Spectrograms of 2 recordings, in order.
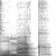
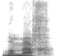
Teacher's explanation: I didn't say lamech with a hard K it's actually more of a back throw guttural sound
